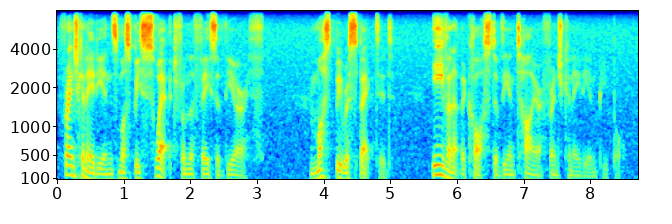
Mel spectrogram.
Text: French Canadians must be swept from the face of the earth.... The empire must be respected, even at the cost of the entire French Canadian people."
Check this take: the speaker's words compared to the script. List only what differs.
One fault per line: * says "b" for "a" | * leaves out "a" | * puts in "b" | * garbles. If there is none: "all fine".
* leaves out "The empire"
